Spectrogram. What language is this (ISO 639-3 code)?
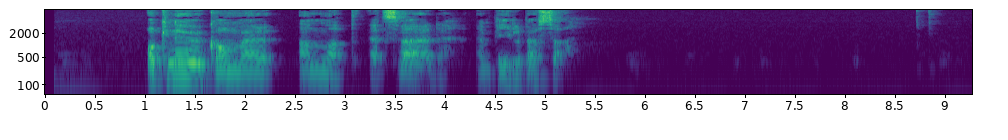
swe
